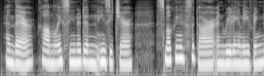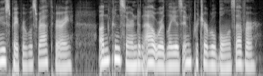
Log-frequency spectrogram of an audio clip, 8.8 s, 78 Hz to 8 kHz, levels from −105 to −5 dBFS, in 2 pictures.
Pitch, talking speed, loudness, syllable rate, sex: 170 Hz, 170 wpm, -17 LUFS, 6.1 syllables/s, female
